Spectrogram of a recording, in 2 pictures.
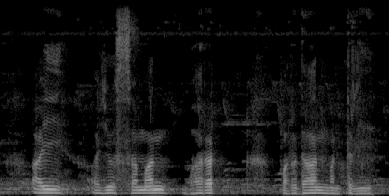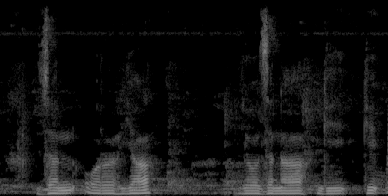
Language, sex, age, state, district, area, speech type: Manipuri, male, 60+, Manipur, Chandel, rural, read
